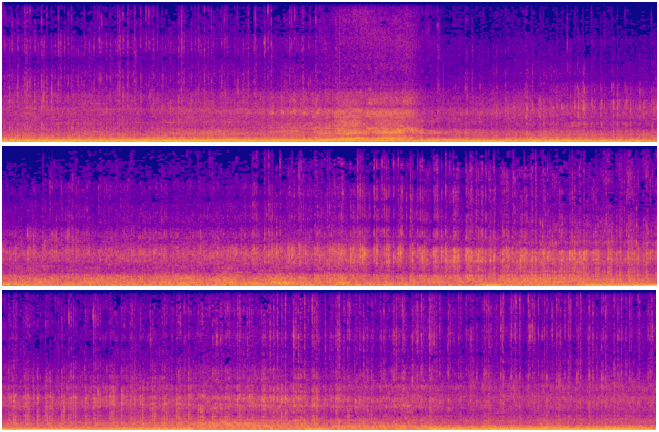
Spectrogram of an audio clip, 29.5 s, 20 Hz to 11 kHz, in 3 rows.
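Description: Modified Pontiac Firebird V8 idling while it creeps forward, with the throttle blipped into short rising revs a few times. About 6 s in there is a brief harsher burst of noise that cuts off suddenly.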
